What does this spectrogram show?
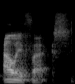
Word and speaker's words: Halifax: it's now a nightclub in halifax or pronounced as we pronounced it alifax calm all el or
